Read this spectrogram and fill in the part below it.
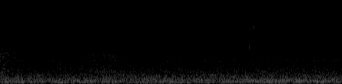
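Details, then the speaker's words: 1994 52-inch Hunter Studio Series ceiling fan on high speed, remote-controlled: steady even low whoosh with no ticks, wobble or hum changes; a pretty powerful fan running smoothly; a faint relay click is barely noticeable; normal operation. "They're a pretty powerful fan."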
